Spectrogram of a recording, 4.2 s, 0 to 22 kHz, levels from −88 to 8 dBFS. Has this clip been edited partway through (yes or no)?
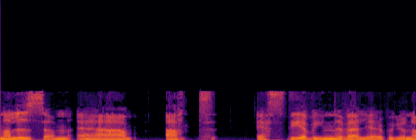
no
